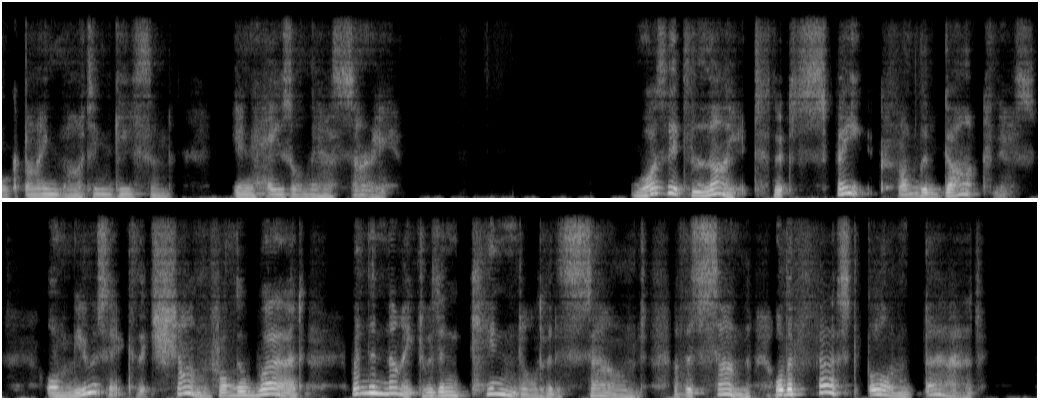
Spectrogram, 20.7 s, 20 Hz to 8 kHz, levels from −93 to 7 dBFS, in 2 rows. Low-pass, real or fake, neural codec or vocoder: 7.2 kHz; fake; codec, 44.1 kHz, 2.6 kbps, DAC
